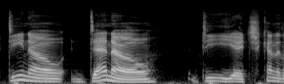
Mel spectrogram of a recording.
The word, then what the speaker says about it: Deno: may have been noticing I'm calling it Dino in not den oh that was one thing that a lot of people had mentioned in the comments so that I was mispronouncing Dino so I went back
